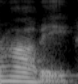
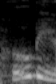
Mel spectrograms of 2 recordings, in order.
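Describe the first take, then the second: First: Hobby with a short O; unsure short-O reading of Hobby; alternative pronunciation. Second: Hobie with a long O; unsure long-O reading of Hobie; alternative pronunciation. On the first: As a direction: say Hobby as HAH-bee. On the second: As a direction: say Hobie as HOH-bee. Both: Shown as a demonstration. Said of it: "am I even pronouncing it right?".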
